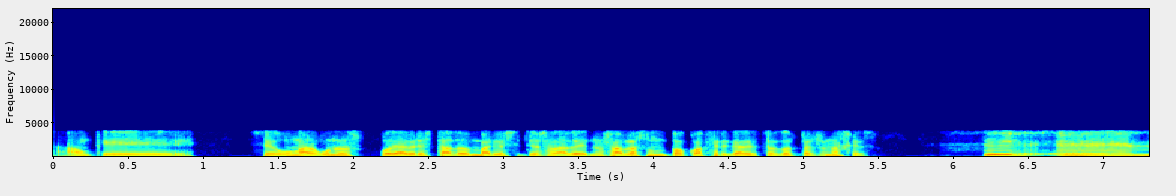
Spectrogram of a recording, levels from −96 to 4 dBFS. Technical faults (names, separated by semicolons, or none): GSM full-rate codec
